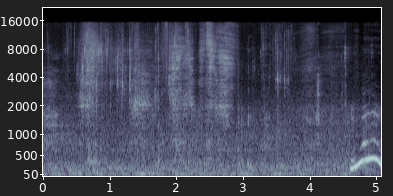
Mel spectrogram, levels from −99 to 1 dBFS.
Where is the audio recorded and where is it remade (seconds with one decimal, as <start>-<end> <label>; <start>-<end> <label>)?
0.0-2.4 remade; 2.4-2.8 recorded; 2.8-3.4 remade; 3.4-4.0 recorded; 4.0-5.1 remade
